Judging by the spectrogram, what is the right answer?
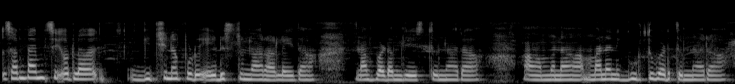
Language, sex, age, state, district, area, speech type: Telugu, female, 18-30, Telangana, Mancherial, rural, spontaneous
